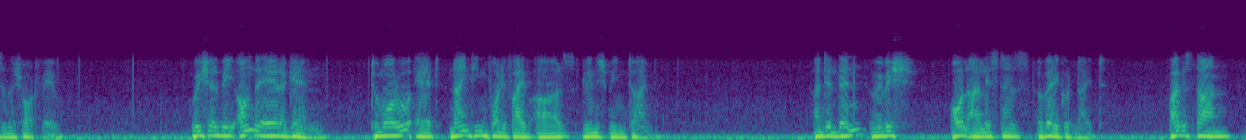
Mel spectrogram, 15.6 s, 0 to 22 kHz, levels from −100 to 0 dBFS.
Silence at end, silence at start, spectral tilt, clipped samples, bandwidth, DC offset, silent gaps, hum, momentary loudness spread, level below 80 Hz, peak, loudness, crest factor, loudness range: 0 s; 0 s; -12 dB/octave; under 0.1%; 4.1 kHz; under 0.1%; none; none; 20 LU; -42 dBFS; -10 dBFS; -26 LUFS; 16 dB; 4 LU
